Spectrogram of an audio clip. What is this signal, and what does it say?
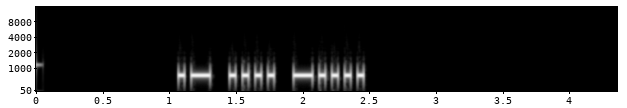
Morse code, heard as a keyed tone, about 25 wpm, 700 Hz. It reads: AH6
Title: USA Call Sign Prefixes - 25wpm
